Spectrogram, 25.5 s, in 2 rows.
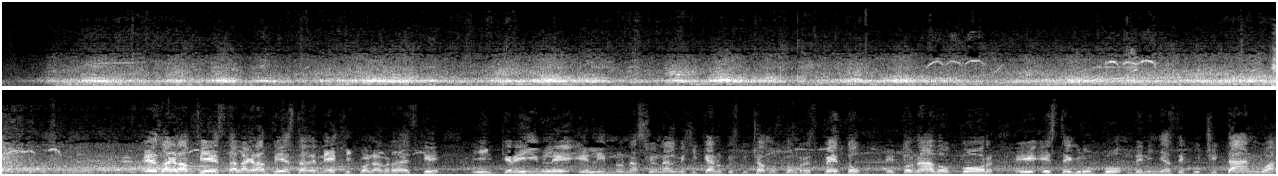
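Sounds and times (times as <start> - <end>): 
large crowd cheering at the race track: 0.0 - 25.4
scattered shouts and whistles: 0.7 - 2.3, 9.0 - 11.8, 12.8 - 13.5, 14.2 - 25.4
speech: 14.7 - 25.4.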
